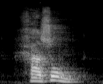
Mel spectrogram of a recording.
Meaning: lawn
- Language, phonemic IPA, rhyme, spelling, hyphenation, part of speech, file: Dutch, /ɣaːˈzɔn/, -ɔn, gazon, ga‧zon, noun, Nl-gazon.ogg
